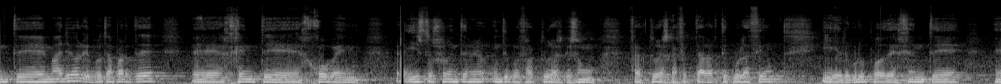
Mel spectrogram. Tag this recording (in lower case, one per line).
speech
